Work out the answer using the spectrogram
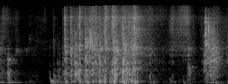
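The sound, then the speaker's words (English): Oracle cards being shuffled by hand: a steady, papery riffling and sliding that starts after a brief quiet moment and runs continuously to the end, with a short flurry near the close. “And we're just gonna shuffle and see what we have for us today.”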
